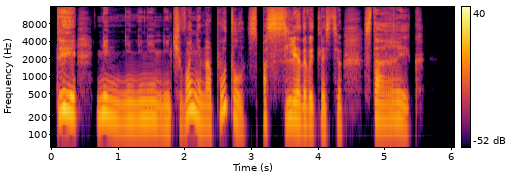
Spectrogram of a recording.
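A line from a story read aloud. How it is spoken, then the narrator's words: Emotional stammering burr. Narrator (Russian): На бедного шоколадного зайца тоже напал нервный тик, а к картавости добавилось еще и заикание, явно от переизбытка чувств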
